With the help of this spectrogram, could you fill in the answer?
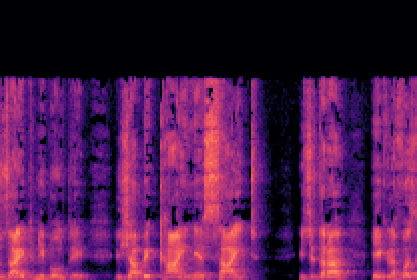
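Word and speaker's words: Zeit: जेड है वो हमें एस की आवाज में प्रोनाउंस नजर आ जाएगा, ठीक है, ओके। जैसे कि एक जुमला बोलते हैं, इशहाबे खाइने साइट, साइट जो होता है वो जेड के साथ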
